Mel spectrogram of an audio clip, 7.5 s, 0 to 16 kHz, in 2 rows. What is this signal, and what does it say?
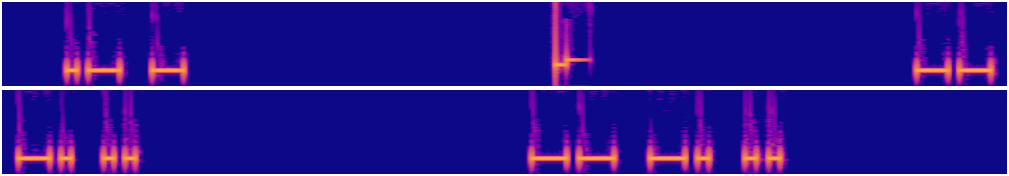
Morse code, heard as a keyed tone, about 28 wpm, 700 Hz. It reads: AT MNI MNI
